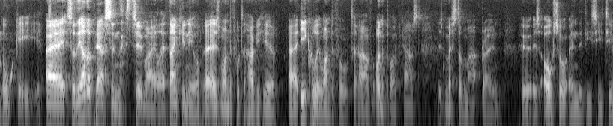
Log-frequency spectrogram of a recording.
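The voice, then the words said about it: Scottish accent. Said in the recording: “I actually come from Paisley in Scotland, but obviously, as you can tell that by the accent ... moved to the west coast of Scotland. And at some point in that journey, I think you've given me your accent as was.”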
